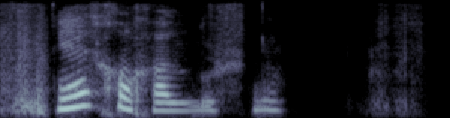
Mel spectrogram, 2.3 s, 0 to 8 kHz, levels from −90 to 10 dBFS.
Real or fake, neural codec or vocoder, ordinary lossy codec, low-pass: fake; codec, 16 kHz, 8 kbps, FreqCodec, smaller model; Opus, 24 kbps; 7.2 kHz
